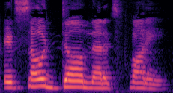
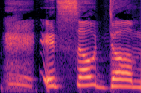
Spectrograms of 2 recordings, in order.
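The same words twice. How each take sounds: First: Said in the usual way. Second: Loud, slow, drawn-out amazement; amused exclamation. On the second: Real, not acted. Reacting to a silly nerd emoji, loud amused exclamation. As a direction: exclaim it loudly, stretching the words. Amused outburst, then repeated more calmly.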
